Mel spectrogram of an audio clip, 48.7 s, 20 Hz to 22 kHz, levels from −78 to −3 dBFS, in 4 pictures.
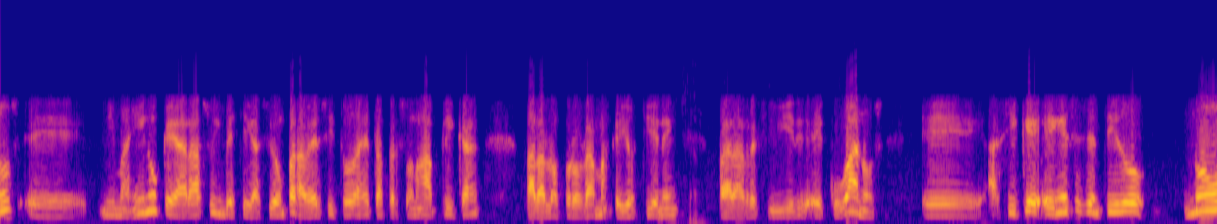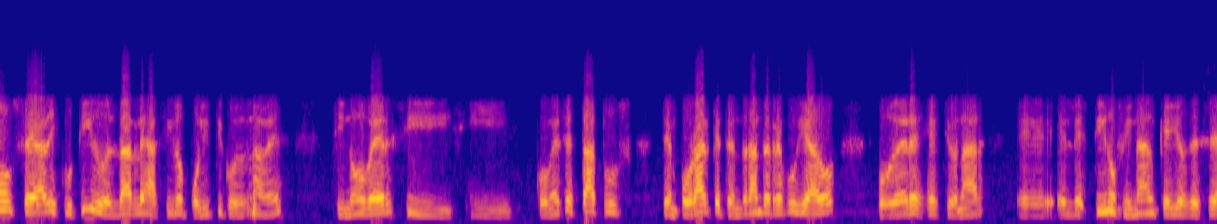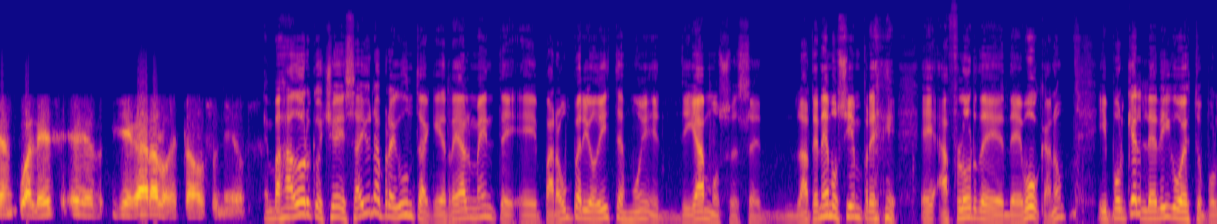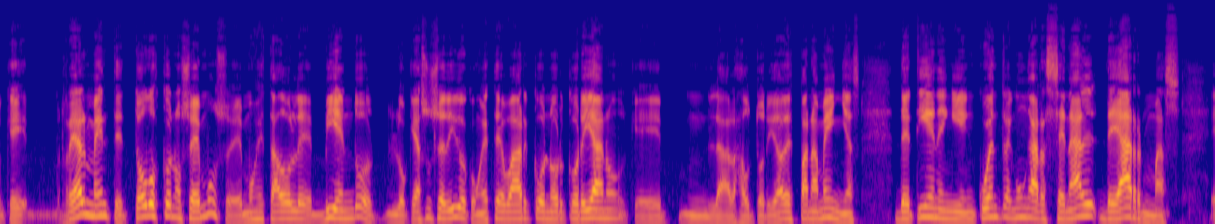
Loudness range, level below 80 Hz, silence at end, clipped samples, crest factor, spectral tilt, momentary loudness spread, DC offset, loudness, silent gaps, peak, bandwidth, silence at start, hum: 6 LU; -60 dBFS; 0 s; under 0.1%; 20 dB; -5 dB/octave; 14 LU; under 0.1%; -22 LUFS; none; -2 dBFS; 16 kHz; 0 s; none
